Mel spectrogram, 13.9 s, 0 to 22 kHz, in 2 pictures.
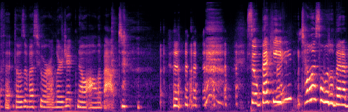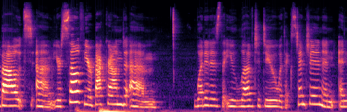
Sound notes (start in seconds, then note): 3.1 laughter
